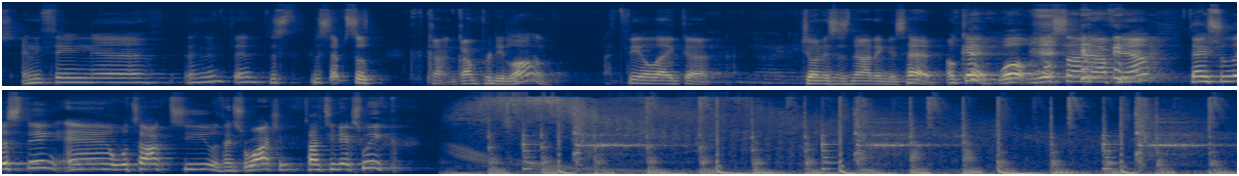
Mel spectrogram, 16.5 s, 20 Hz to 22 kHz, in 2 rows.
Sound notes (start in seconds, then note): 6.8 laughing; 11.2 electronic music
